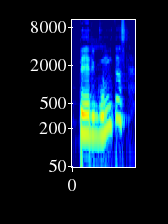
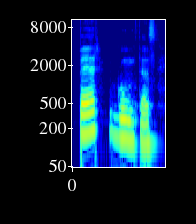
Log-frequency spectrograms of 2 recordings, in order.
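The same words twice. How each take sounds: First: The first-syllable vowel is closed, not lowered. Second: The first-syllable vowel is lowered and more open. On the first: "ao invés de dizer" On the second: "vai levar uma tendência ao baixamento da vogal"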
